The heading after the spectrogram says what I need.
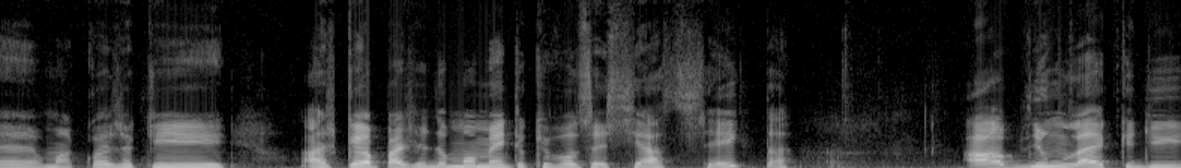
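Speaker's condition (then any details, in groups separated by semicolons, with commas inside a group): Cerebral palsy; diparetic form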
